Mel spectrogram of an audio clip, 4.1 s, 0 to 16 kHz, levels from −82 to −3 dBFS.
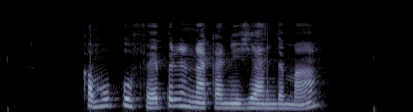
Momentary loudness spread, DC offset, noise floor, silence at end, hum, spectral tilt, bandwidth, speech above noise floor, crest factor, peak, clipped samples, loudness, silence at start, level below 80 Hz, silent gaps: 6 LU; under 0.1%; -85 dBFS; 0.9 s; none; -3.5 dB/octave; 8 kHz; 49 dB; 22 dB; -16 dBFS; under 0.1%; -37 LUFS; 0.85 s; -76 dBFS; none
